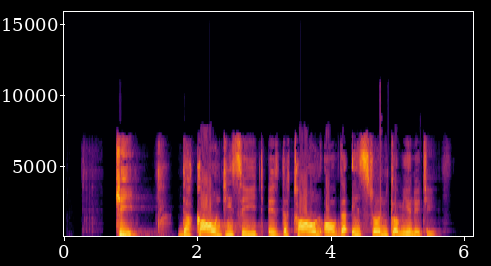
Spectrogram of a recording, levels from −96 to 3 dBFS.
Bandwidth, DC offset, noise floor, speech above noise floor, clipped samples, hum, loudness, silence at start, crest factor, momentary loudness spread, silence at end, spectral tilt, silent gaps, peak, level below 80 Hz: 7.6 kHz; under 0.1%; -39 dBFS; 26 dB; under 0.1%; none; -14 LUFS; 0.8 s; 14 dB; 11 LU; 0.55 s; -5 dB/octave; none; 0 dBFS; -54 dBFS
